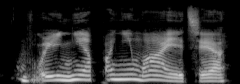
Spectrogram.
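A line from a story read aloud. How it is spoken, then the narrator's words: Creaky creature voice. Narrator (Russian): проскрипело одно из существ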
